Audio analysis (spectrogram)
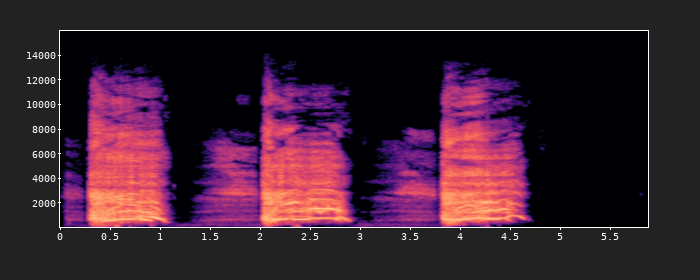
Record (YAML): exhalation_length: 5.9 s
exhalation_amplitude: 32215
exhalation_signal_mean_std_ratio: 0.6
survey_phase: beta (2021-08-13 to 2022-03-07)
age: 65+
gender: Male
wearing_mask: 'No'
symptom_none: true
smoker_status: Never smoked
respiratory_condition_asthma: false
respiratory_condition_other: false
recruitment_source: REACT
submission_delay: 1 day
covid_test_result: Negative
covid_test_method: RT-qPCR
influenza_a_test_result: Negative
influenza_b_test_result: Negative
